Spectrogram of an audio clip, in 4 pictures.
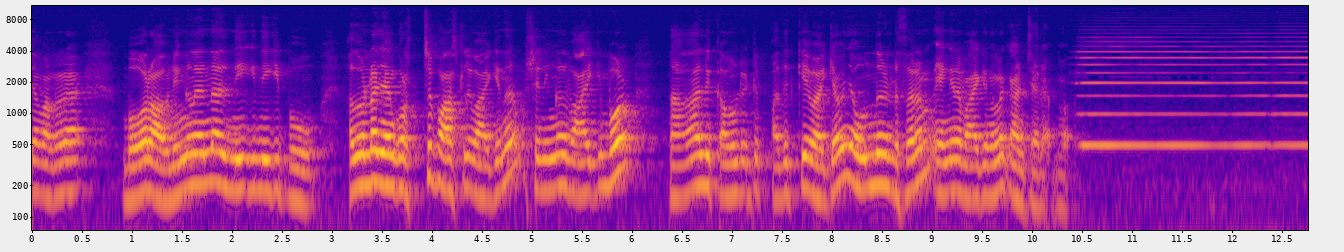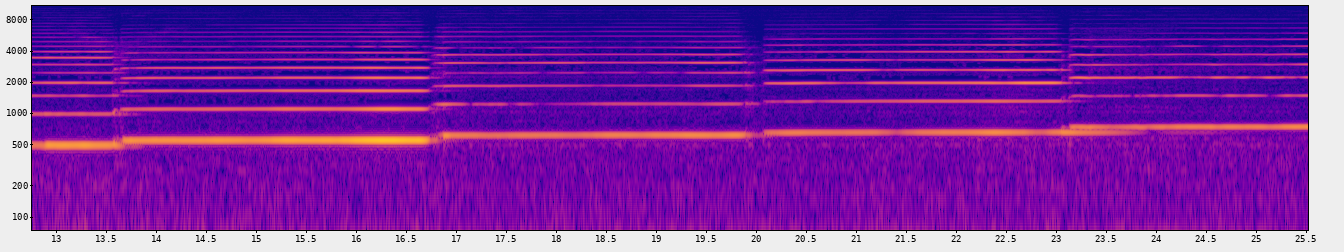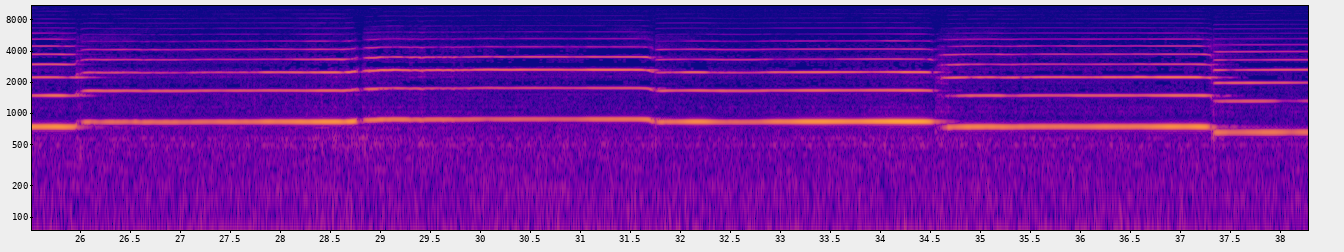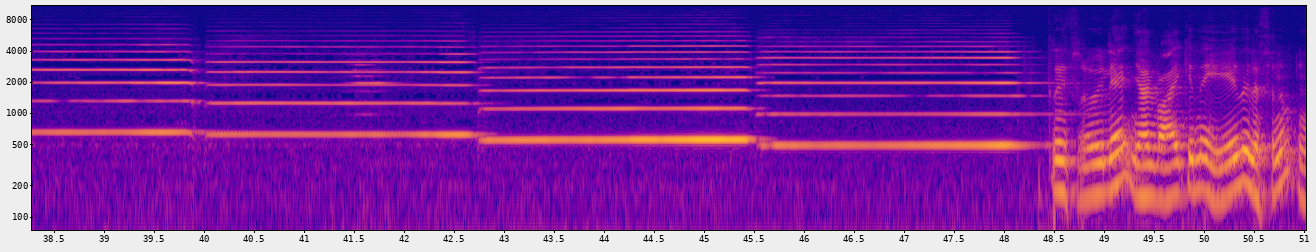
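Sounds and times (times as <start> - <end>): violin long bowed note: 10.2 - 51.0.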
